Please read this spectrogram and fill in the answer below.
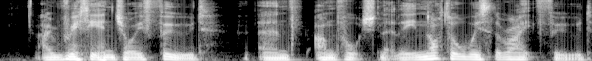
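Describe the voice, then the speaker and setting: At a moderate pace, a man speaks in an ordinary speaking voice, fairly low in pitch with ordinary pitch variation. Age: 60s. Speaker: speaking expert and author. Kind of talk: podcast interview.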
